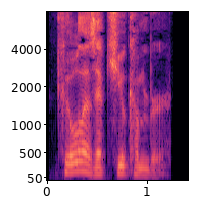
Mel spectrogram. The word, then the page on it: cool as a cucumber: American English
